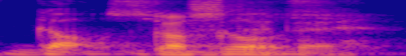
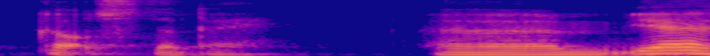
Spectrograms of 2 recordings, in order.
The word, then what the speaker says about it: Göztepe: Göztepe. Göztepe.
